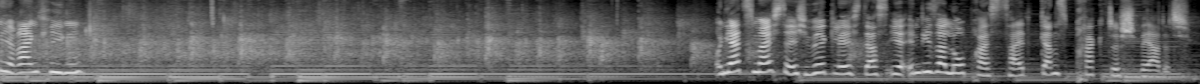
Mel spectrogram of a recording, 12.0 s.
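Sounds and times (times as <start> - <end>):
audience applause: 0.0 - 7.9
speech: 0.1 - 1.1, 7.2 - 11.9.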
